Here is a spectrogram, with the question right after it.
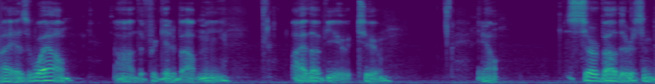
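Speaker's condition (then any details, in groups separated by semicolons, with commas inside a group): ALS; slowly progressing form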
